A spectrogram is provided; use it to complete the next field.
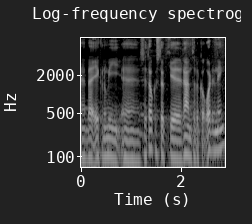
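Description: A man speaks at a fairly low pitch with noticeable background noise behind him. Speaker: local politician, alderman. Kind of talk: press interview. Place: meeting room.

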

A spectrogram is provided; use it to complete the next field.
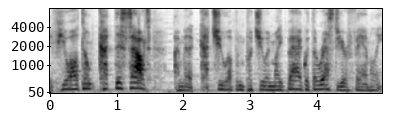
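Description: A man in a put-on character voice, whispering and hissing at a fairly quick pace over clear background noise. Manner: threatening, slithery whisper.

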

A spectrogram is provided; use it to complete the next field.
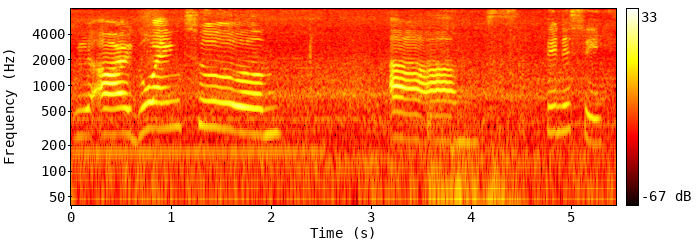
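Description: The sound is dry with no echo, and noticeable background noise is present. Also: woman. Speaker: passenger vlogger in a truck. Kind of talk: casual vlog chat. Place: car. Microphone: phone near.

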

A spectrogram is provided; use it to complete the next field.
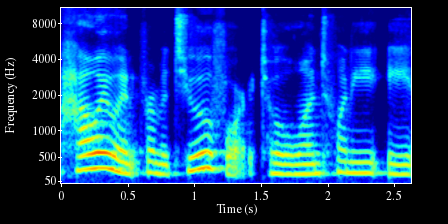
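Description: A woman with a dark, mellow tone and lively intonation talks against a quiet background. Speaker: running coach presenting. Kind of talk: webinar presentation. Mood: friendly, upbeat. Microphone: webcam.

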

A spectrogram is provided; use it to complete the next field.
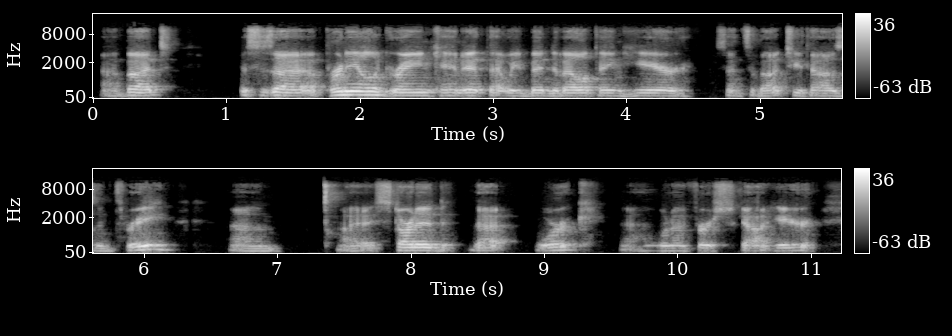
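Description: A man at a fairly slow pace, with big swings in loudness, ordinary pitch variation and a quiet background. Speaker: plant scientist. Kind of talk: webinar presentation. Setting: video call. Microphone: video call.

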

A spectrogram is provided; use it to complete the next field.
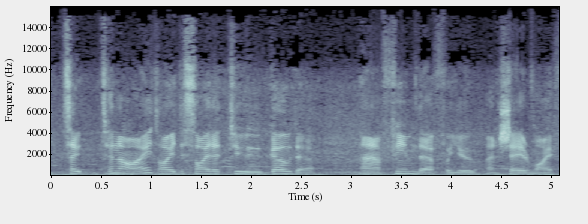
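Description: A man speaks in a dry recording with no echo while clear music plays in the background. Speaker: travel vlogger. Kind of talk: casual vlog chat. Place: street. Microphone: phone near.

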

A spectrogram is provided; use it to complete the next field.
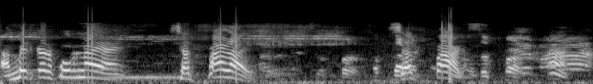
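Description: Over noticeable background noise, a woman speaks with lively intonation in a high voice. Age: 80s+. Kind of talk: interview answer, reminiscing.

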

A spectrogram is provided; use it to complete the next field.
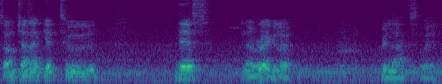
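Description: A man with a fairly low pitch talks at a fairly slow pace, leaving long, frequent pauses. Noticeable background noise runs behind him. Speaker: fitness vlogger. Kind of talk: casual vlog chat. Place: bathroom. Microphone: camera far.

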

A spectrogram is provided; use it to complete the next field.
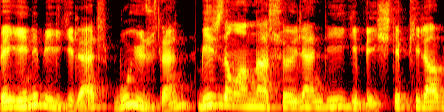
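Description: In a plain, everyday voice, a man speaks at a fairly slow pace with lively intonation. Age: 60s. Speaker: cardiologist. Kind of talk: educational talk to camera.

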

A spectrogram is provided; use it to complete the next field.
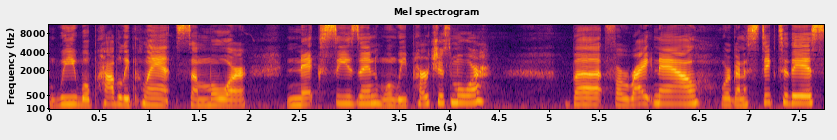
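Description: Bright and sharp in tone, a woman talks at a fairly slow pace with ordinary pitch variation in a dry sound with no echo. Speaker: homesteading vlogger. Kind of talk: casual vlog chat. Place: open country. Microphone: phone near.

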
